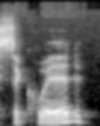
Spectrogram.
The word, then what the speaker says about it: Sequid: It's something like the word squid. It's like a syllable off. Like sequid. It is sequid.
